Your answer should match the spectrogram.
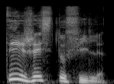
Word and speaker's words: tégestophile: Et puis, il y a une bourse tégestophile. Je prononce bien? – Ouais, c'est bien ça.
